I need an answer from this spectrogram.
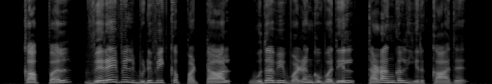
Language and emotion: Tamil, neutral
